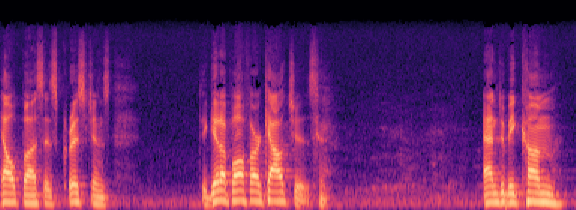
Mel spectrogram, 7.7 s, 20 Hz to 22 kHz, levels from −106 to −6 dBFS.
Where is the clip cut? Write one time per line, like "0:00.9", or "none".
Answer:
none

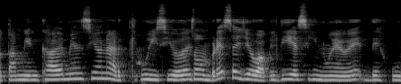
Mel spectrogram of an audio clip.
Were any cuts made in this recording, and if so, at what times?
0:01.3
0:01.9
0:02.7

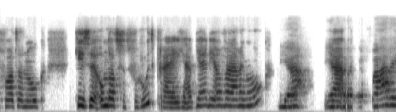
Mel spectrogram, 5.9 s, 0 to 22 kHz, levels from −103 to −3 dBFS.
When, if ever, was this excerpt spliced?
none

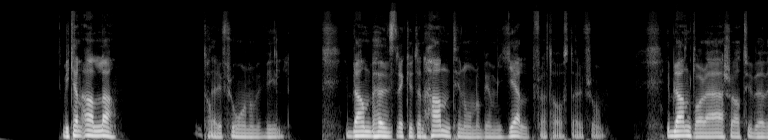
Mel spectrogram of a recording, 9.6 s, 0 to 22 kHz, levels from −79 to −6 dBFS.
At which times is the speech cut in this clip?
0:02.6
0:04.9
0:06.9
0:08.7

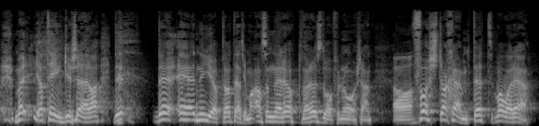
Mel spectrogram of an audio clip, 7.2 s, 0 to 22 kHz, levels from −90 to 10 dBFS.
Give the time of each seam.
0:03.2

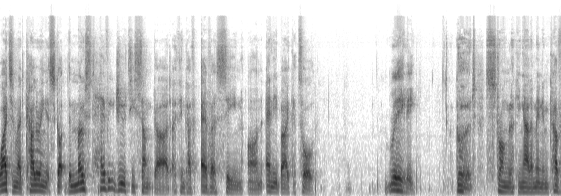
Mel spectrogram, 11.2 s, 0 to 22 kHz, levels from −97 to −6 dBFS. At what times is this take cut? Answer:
none

